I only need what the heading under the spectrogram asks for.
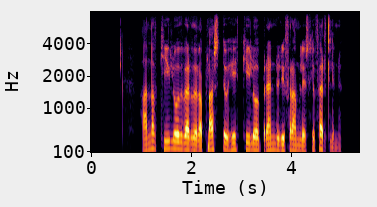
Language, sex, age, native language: Icelandic, male, 50-59, Icelandic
